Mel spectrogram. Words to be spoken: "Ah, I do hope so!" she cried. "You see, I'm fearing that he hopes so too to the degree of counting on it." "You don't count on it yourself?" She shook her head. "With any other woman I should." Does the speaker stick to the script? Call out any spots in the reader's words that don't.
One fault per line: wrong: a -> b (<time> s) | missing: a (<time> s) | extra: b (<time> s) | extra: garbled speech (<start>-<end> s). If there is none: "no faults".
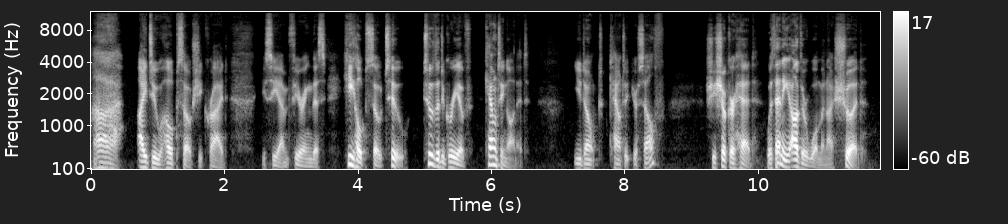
wrong: that -> this (3.3 s)
missing: on (8.0 s)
